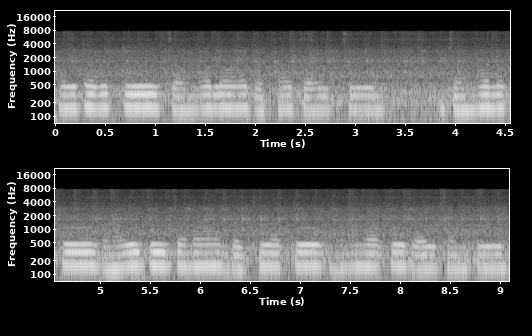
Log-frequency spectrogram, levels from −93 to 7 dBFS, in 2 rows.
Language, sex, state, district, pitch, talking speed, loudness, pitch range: Odia, male, Odisha, Sambalpur, 150 Hz, 85 wpm, -15 LUFS, 140-150 Hz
